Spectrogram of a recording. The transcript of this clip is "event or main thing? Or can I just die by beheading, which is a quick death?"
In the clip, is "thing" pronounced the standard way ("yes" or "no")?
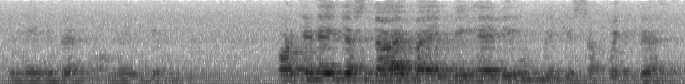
no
